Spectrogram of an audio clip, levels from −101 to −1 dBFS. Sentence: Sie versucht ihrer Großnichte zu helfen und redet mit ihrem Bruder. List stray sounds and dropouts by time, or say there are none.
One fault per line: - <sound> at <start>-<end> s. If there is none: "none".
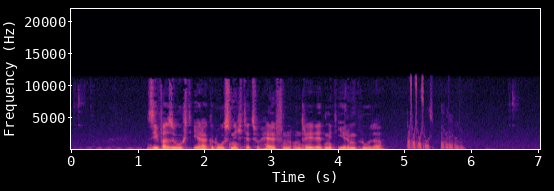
- chirp at 5.0-6.0 s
